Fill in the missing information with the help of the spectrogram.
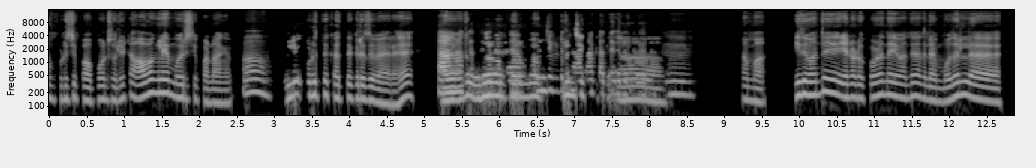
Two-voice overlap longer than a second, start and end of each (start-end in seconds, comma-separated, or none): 5.3-7.7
